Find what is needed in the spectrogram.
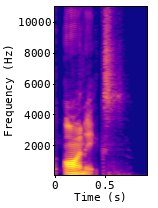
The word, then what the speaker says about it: Anax: I don't see pronunciation on here on this, but they're saying Onyx. – Right. – Like pronounce the A like ah, on X. Like, I guess that's how it's supposed to be done.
